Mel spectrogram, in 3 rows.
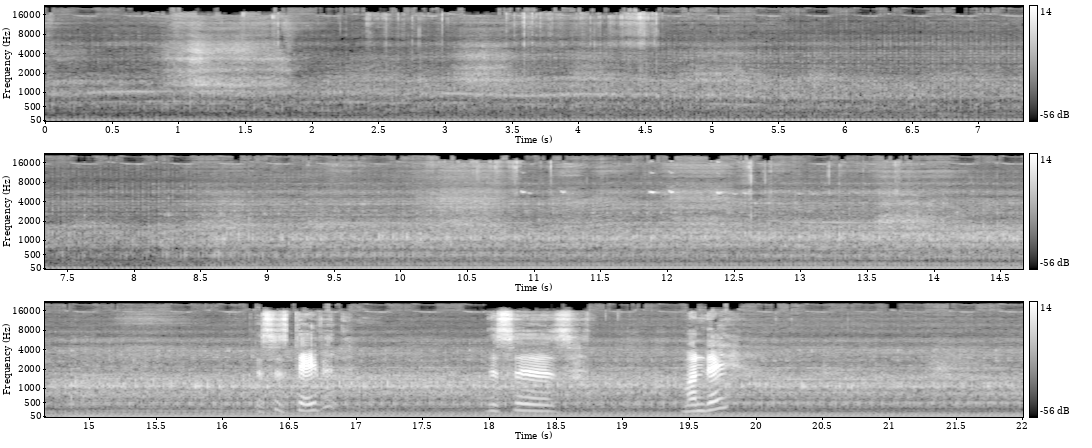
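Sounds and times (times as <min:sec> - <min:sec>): tractor engine running: 0:00.0 - 0:22.0.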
